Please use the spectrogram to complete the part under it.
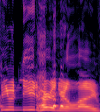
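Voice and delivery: high, loud, drawn out through laughter; hammed-up creeped-out question. Viewer replaying a cold question to the parents, laughing and hammed-up. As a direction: stretch the mock question out, laughing.

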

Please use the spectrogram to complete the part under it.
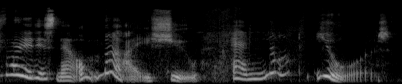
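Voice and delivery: high, slow witch voice; gloating old witch; witch retorting. A narrator's reading. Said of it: "retorted the witch".

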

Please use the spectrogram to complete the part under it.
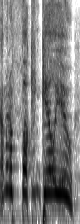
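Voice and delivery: high, strained threat from a pinned man; mock furious threat. Drunk man pinned by cops threatens them, high mock fury. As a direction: snarl it like a drunk under four cops.

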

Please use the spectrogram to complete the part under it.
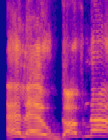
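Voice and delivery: high, loud mock British greeting; British accent. Host opens the London game, mock British accent. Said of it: "a little British accent".

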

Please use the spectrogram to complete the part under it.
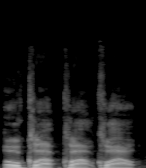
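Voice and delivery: loud, mocking imitation of a stammer. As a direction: throw his stammer back at him, loudly. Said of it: "and mimicked me".

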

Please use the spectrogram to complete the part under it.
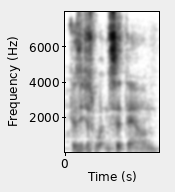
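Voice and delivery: ordinary talk

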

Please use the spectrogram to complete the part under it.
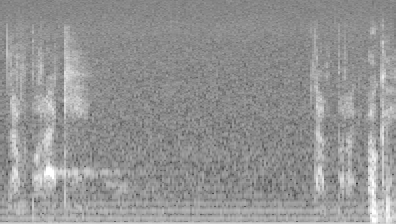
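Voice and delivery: murmured under his breath while searching for words; hushed self-talk; whispering to himself. Real, not acted. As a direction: whisper it to yourself, thinking aloud.

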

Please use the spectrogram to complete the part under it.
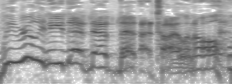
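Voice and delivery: high-pitched comic questioning; mock penny-pinching doubt. Mocks himself questioning hospital costs.

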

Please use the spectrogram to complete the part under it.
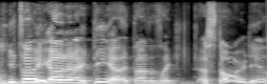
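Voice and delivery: high, loud, through laughter; laughing. Real, not acted. Telling friend the I T story, laughing high. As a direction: tell it while cracking up.

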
